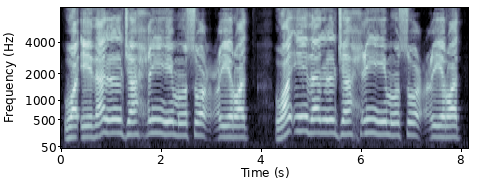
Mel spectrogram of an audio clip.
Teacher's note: یہاں پر را کو موٹا یعنی پر پڑھیں گے کیونکہ را کے اوپر زبر ہے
